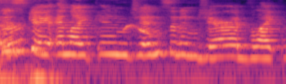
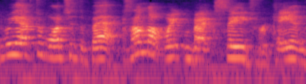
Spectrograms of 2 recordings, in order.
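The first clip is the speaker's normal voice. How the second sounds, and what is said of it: Imitates another person's voice. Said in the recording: “my Jensen impersonation.”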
